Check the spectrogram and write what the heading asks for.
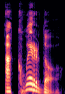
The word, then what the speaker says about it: acuerdo: preceded by de is acuerdo this is a word whose stress sounds kind of like weirdo so Jolin the chef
